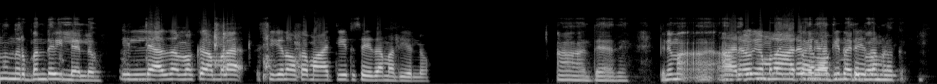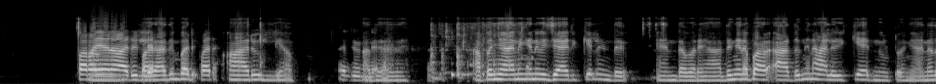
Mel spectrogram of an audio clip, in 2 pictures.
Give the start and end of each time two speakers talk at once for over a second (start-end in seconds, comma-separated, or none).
7.3-9.0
